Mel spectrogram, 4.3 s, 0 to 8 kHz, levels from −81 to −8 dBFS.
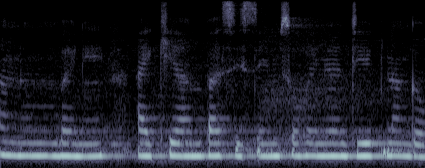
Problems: low volume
